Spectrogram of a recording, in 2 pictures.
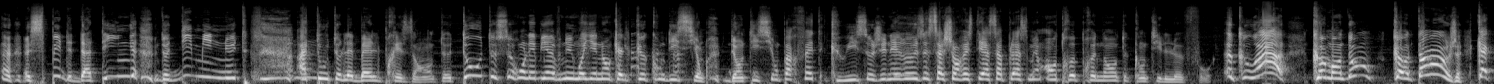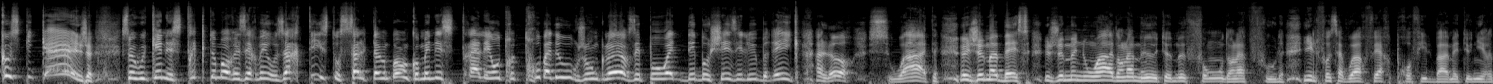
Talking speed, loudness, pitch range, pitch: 160 wpm, -16 LUFS, 185-285 Hz, 245 Hz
